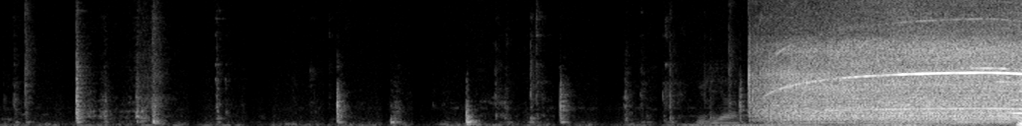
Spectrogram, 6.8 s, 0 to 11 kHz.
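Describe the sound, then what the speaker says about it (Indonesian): A die grinder with a wood grinding bit spins up near the end at about 27,000 RPM, giving a rising high whine. It follows several faint ticks and clicks of handling, with no talking heard. "Ini saya akan coba terlebih dahulu untuk mata gerinda kayu ya."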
